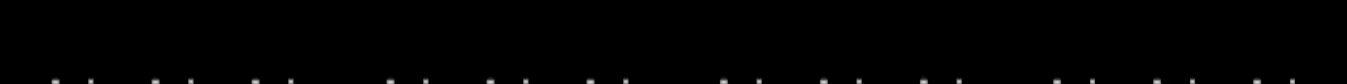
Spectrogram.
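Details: Normal heart sounds: crisp paired lub-dub at about 55–60 beats a minute with quiet intervals; S1 from mitral and tricuspid closure, S2 from aortic and pulmonic closure; normal S1 and S2.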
